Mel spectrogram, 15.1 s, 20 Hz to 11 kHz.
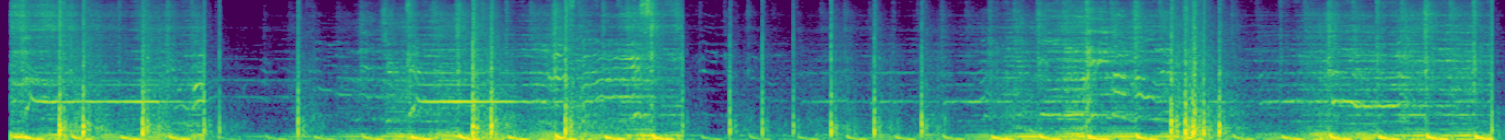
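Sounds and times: music playing: 0.1 - 15.0
firework shells bursting: 0.4 - 9.9, 11.6 - 13.0.

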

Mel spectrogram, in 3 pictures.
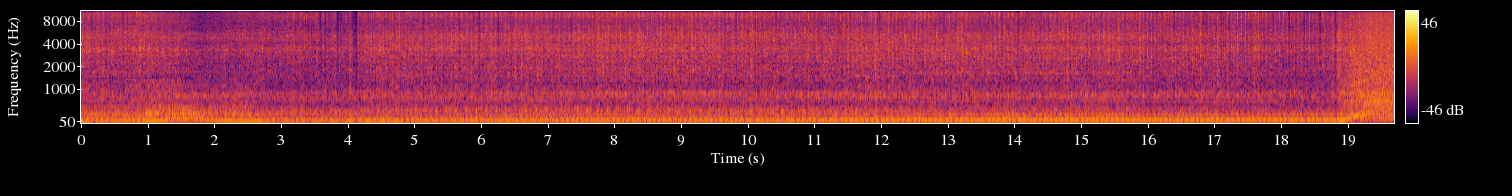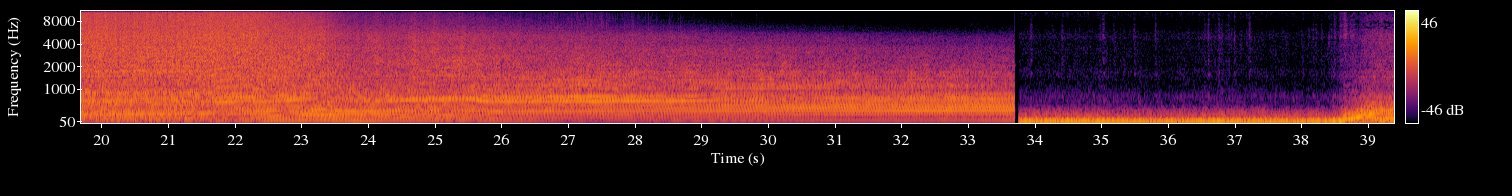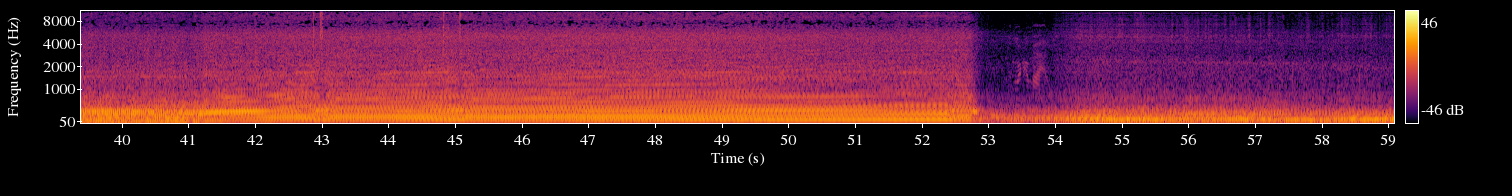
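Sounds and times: engine revving hard: 0.0 - 3.0, 18.8 - 33.8, 38.5 - 53.8
truck engine idling: 0.0 - 19.0, 33.8 - 38.6, 53.0 - 59.0.

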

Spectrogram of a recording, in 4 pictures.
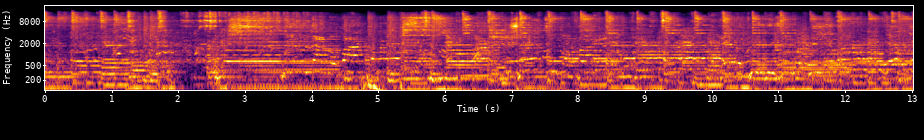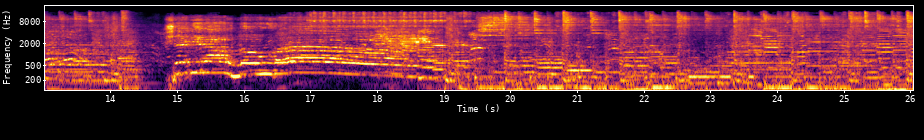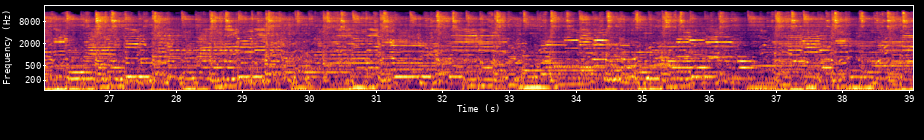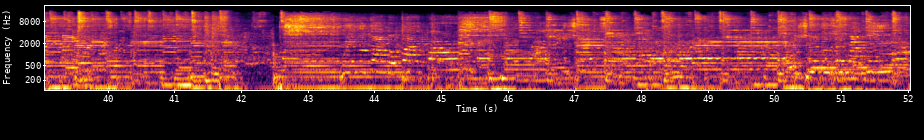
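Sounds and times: live rock band: 0.0 - 52.0
person singing: 3.2 - 22.6, 43.2 - 52.0.

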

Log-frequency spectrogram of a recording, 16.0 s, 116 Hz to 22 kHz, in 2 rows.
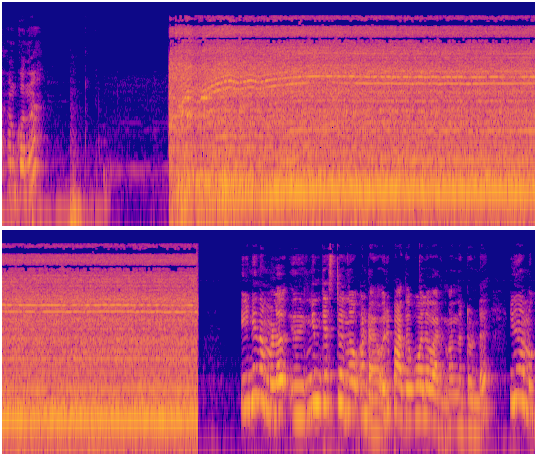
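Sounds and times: mixer grinder motor whine: 2.5 - 11.0.

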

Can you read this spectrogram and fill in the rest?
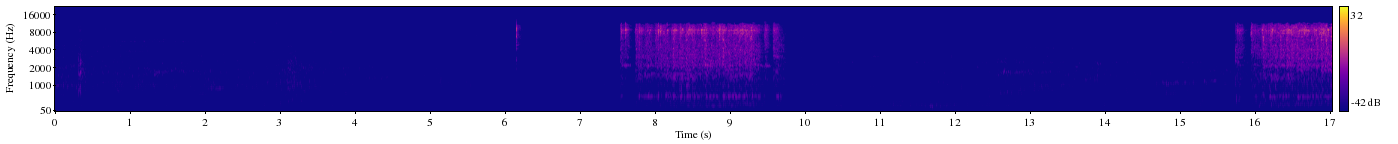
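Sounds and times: sewing machine running: 7.6 - 9.7, 15.8 - 17.0.

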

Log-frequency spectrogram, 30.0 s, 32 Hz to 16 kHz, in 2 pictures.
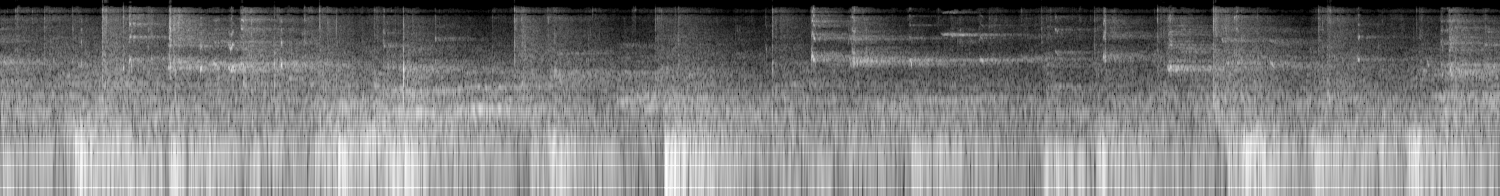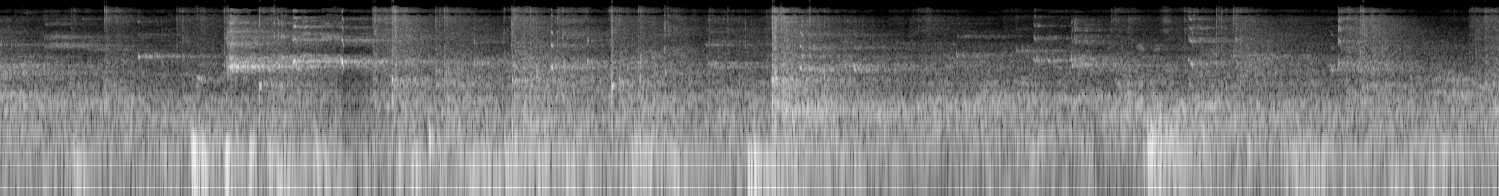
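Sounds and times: sneakers squeaking on court: 0.0 - 4.5, 7.7 - 23.8
rackets hitting shuttlecock: 0.1 - 8.8, 10.4 - 15.0, 16.0 - 23.6.

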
